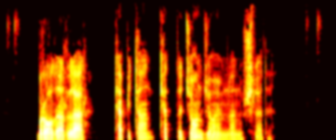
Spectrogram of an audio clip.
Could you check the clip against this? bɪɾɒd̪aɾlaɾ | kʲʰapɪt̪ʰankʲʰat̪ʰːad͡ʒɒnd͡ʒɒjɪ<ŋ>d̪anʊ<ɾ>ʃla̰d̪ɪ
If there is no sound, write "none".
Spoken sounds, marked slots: m, none

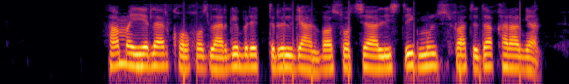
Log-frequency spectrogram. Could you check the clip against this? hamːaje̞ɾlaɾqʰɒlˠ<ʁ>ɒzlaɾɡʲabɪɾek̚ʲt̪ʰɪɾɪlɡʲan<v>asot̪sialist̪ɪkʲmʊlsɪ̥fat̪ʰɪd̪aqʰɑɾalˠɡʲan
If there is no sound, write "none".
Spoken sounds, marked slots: χ, v

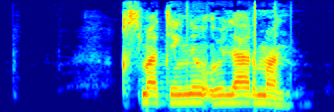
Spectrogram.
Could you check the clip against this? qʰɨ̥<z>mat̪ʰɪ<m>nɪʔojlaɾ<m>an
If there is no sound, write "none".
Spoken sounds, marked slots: s, ŋ, m

